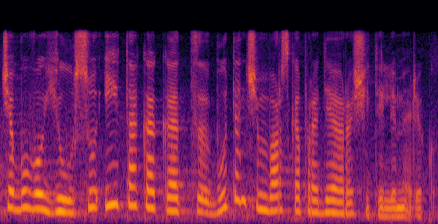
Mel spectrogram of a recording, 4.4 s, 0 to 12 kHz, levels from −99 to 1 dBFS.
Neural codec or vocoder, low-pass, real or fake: none; 7.2 kHz; real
